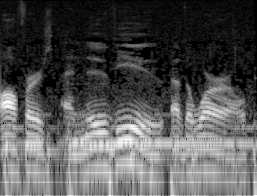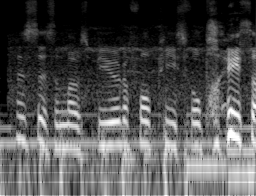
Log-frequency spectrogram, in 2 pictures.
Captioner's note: voiceover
